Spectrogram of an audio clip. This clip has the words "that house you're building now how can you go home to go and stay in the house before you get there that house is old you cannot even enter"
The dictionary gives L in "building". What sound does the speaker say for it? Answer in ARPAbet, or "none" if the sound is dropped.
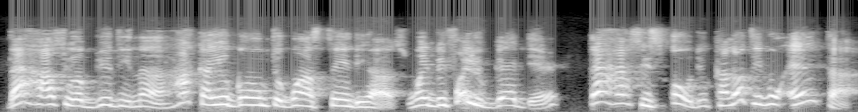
none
